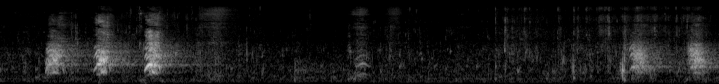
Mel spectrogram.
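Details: German Shepherd puppy Uma, a female, in a creek for the first time with an 18-month-old male German Shepherd and a three-year-old male Lancashire Heeler nearby; three quick barks open, then quiet trickling water, then two more barks.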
